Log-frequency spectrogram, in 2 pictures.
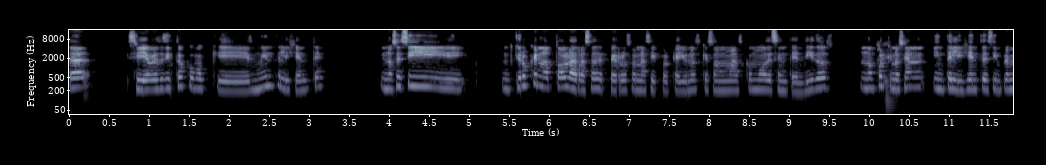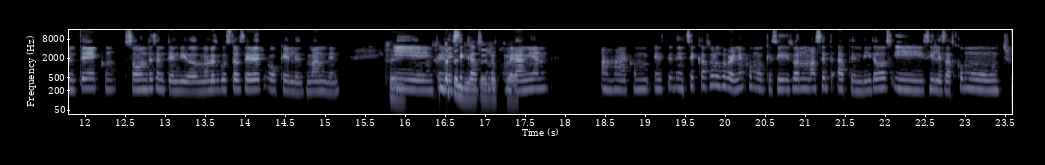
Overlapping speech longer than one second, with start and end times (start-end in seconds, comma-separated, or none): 15.8-17.5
